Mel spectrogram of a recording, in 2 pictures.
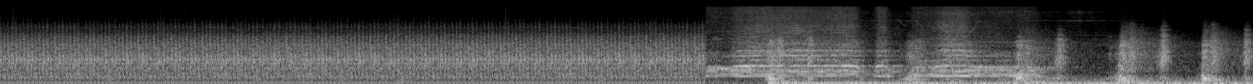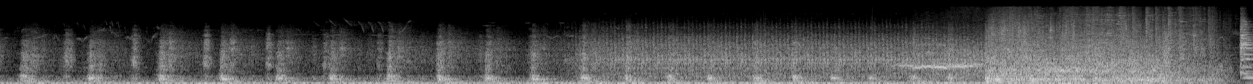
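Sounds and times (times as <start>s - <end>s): low motor hum: 0.0s - 22.8s
toy steam whistle: 7.1s - 11.0s
toy train chugging clicks: 9.8s - 22.0s.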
